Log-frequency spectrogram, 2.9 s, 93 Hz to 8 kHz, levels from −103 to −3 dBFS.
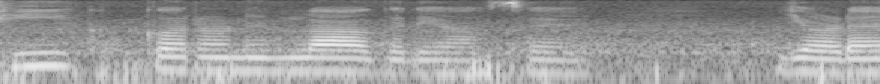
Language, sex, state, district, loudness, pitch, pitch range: Hindi, female, Haryana, Rohtak, -18 LUFS, 190 Hz, 175-200 Hz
